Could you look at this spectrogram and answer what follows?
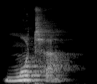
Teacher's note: Mutter has an E-R, but the emphasis is on the U · when you have this combination E-R, then we don't really pronounce the R at all. It's an unemphasized syllable. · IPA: [ˈmʊtɐ]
